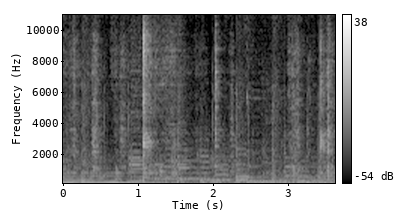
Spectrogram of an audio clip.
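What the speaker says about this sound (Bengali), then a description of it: "তো আমরা এটাকে একটু এটা একটু ড্রাই রোস্ট মতো হবে।" Broken wheat (daliya) dry roasting in a pan, stirred with a utensil that clinks and scrapes against the metal, close and moderately loud, with no sizzle of oil.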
